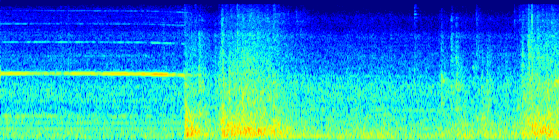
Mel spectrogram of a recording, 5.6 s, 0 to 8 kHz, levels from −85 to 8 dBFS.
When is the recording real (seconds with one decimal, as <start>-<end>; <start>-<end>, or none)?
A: 0.0-5.6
